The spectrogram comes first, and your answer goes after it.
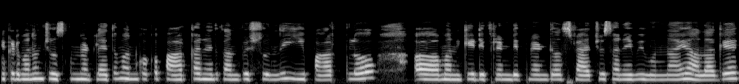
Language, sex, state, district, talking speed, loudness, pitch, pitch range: Telugu, female, Andhra Pradesh, Srikakulam, 155 wpm, -16 LUFS, 235 Hz, 225-250 Hz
